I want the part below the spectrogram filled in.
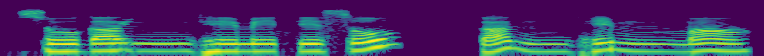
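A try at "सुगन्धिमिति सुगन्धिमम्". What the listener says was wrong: আরো স্পেস রাখতে হবে, সু আর গন্ধিম এই দুটোর মধ্যে, বলুন আবার।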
